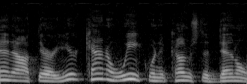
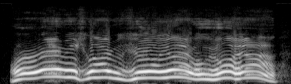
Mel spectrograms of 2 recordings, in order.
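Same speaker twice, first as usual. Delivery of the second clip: much higher, much louder and slow, in a put-on voice; hammed-up hazmat guy; 10 semitones higher, 19 dB louder, slower than usual. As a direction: boom it out like a self-important man in a hazmat suit. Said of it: "and he goes".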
